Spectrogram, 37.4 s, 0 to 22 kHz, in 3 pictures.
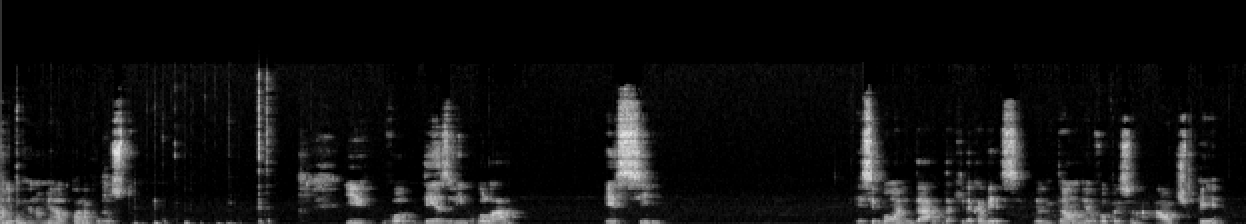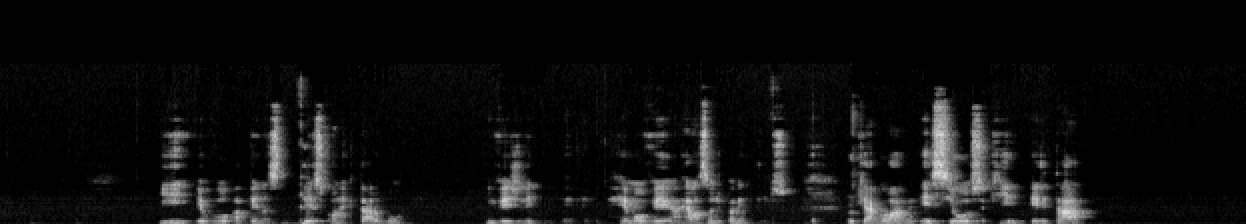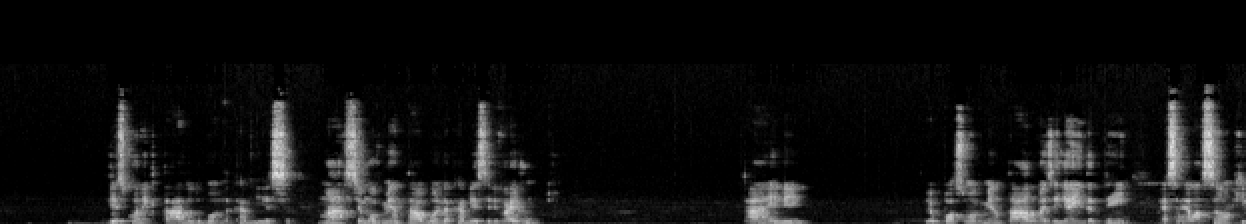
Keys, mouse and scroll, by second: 0.1 F2, 1.5-2.3 typing, 2.6 shift+Return, 12.7 alt+p, 15.4 Down, 18.3 Up, 19.9 Down, 20.5 Return, 22.4 g, 23.0 click, 25.1 g, 26.8 click, 27.4 Tab, 27.9 click, 28.6 r, 31.1 click, 31.6 click, 31.8 g, 32.8 click, 33.4 click, 33.7 g, 35.1 click, 35.8 click, 35.9 g, 37.0 click.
